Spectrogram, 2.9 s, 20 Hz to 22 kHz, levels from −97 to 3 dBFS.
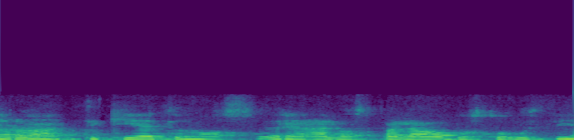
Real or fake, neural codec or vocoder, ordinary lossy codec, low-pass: real; none; AAC, 32 kbps; 7.2 kHz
